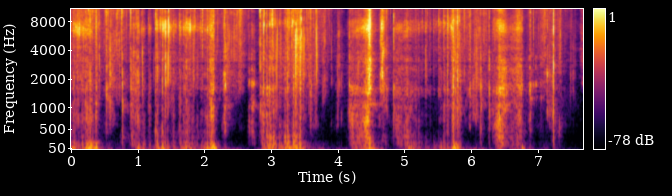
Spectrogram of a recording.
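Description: A solid light blue bar of soap, held in the hand, is carved into curls with a utility knife blade. Dense, crunchy, crinkling scrapes with bright hiss follow one another in quick, uneven bursts, each stopping dry with almost no ring.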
